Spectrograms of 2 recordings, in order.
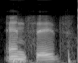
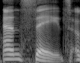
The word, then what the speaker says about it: NSAIDs: NSAIDs. – NSAIDs.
